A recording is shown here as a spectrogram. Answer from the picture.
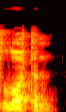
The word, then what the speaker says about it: lodan: Lotan, and that's spelt L-O-D-A-N, but pronounced lotan.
